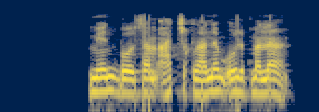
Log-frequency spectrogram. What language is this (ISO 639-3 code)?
uzb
